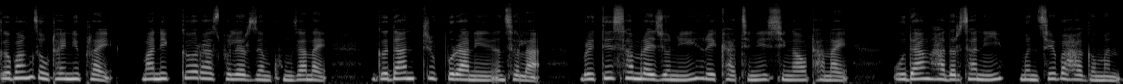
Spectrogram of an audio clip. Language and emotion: Bodo, neutral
